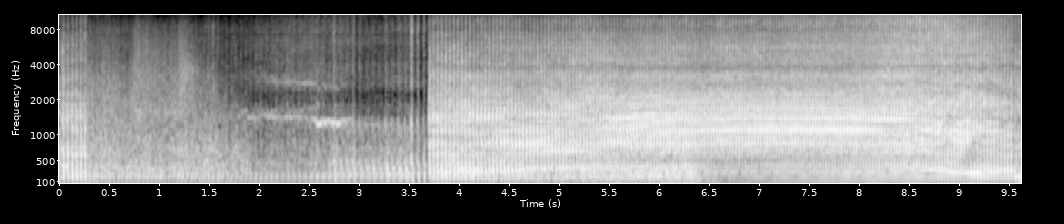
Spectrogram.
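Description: A motor starts up partway through and then runs loud and steady with a buzzing, close-up drone, following quieter mechanical rumbling before it kicks in.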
